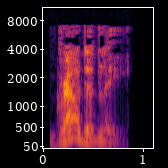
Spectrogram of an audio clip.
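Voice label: "groundedly", British English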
